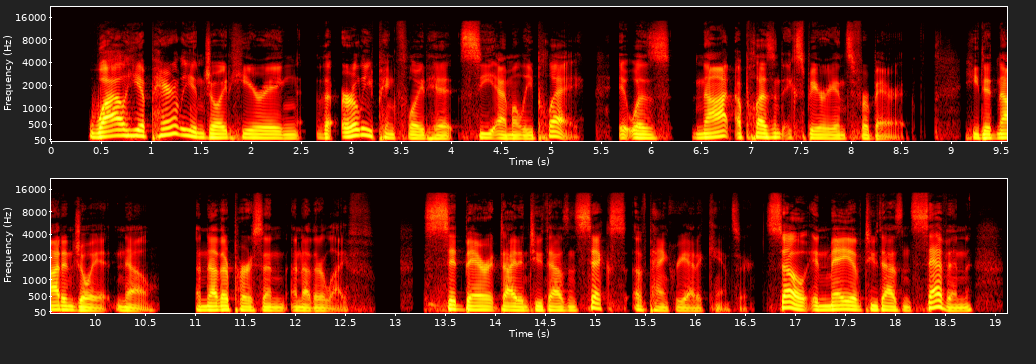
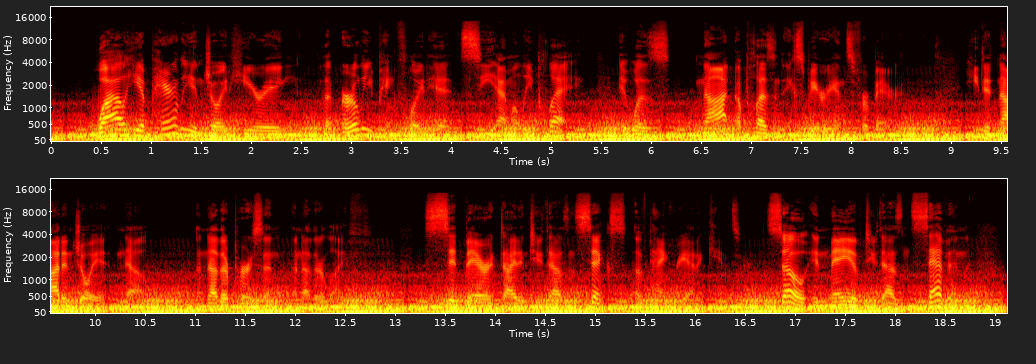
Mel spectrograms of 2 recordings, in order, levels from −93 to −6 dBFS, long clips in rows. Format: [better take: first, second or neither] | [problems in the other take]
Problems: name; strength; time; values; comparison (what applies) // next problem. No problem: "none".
first | low rumble; loud; throughout; 1 dB below the speech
